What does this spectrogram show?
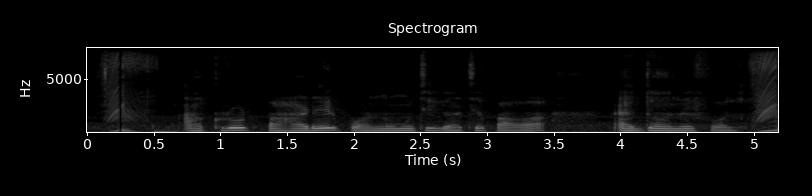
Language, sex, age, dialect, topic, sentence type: Bengali, female, 18-24, Standard Colloquial, agriculture, statement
